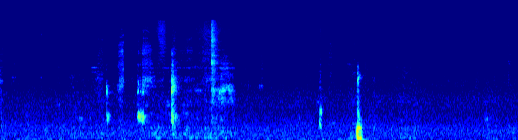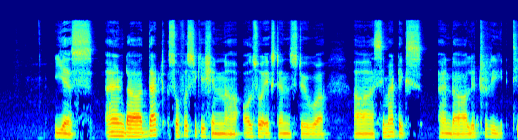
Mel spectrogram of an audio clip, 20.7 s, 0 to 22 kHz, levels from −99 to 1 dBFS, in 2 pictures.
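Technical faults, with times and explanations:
No technical fault can be heard anywhere in the speech recording.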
